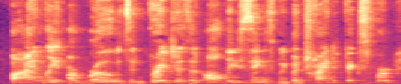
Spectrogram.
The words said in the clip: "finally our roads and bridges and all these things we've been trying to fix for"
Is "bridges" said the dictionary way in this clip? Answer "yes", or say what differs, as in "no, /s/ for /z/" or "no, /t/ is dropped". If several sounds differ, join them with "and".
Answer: yes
